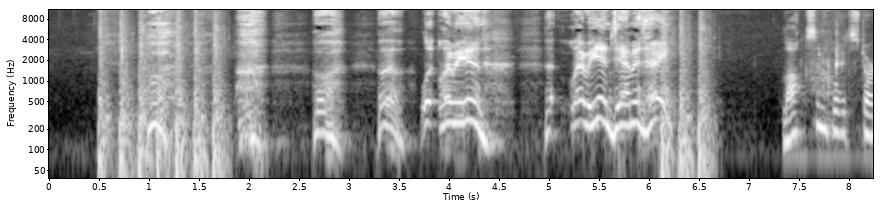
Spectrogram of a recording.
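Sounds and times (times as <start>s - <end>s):
fist pounding hard on a wooden cabin door in dense woodland at night: 0.5s - 2.0s, 6.1s - 6.8s
speech: 2.7s - 6.4s, 7.4s - 8.2s.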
